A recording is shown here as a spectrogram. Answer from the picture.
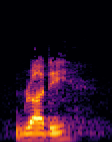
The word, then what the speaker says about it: ruddy: And it's this little guy, David, said he was, how do you pronounce it, Rudy or Ruddy? Ruddy.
